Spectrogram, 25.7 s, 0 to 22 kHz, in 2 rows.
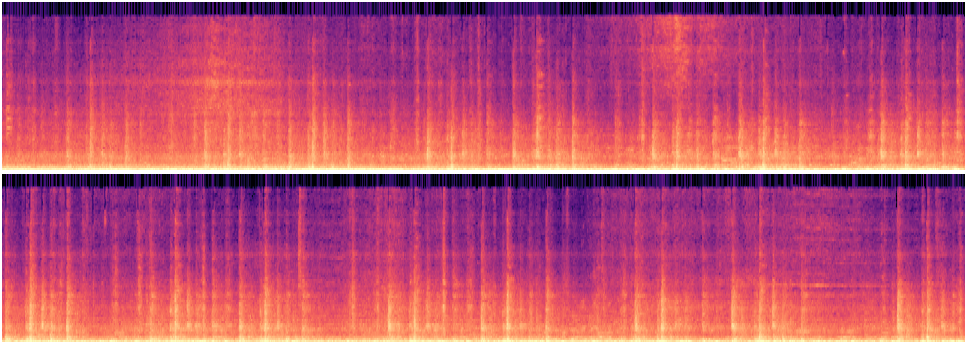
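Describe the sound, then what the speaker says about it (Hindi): The 12015 Ajmer Shatabdi Express, hauled by an electric locomotive, rolls in with a loud, steady rumble and clickety-clack of wheels over rails, with faint voices in the background. "इलेक्ट्रिक लोकोमोटिव के साथ में हमारी शताब्दी आ चुकी है।"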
